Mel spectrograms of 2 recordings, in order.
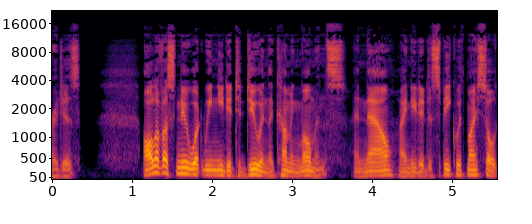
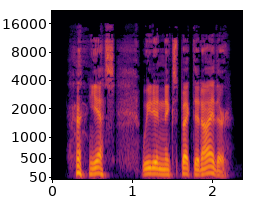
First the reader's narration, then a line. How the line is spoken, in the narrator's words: chuckled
